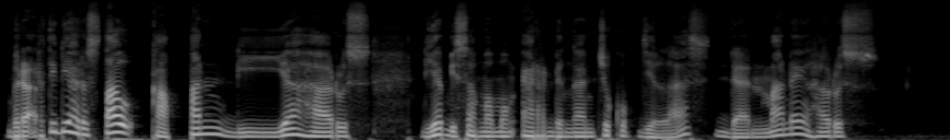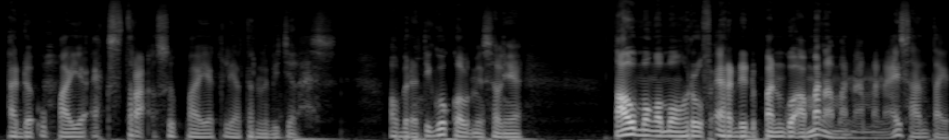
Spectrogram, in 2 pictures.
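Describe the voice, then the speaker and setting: Man, lowish pitch, casual coaching talk, example-driven, English words mixed in, dry sound. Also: lively intonation, a little fast, dry recording. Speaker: public speaking coach and guest. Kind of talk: casual explanatory interview talk.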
